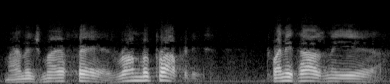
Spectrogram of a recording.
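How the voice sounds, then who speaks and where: A man's voice: mid-range voice, lively intonation, moderate pace, natural voice. Man playing domineering old miser, muffled vintage radio. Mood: wheedling. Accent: American. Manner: blustering, condescending, grandiose. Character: scheming, domineering, miserly old tycoon, male villain. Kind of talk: 1940s radio drama acting. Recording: dull vintage radio recording, faint noise.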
